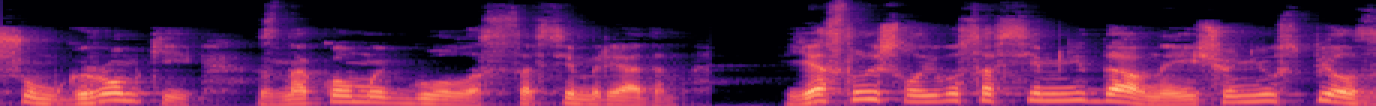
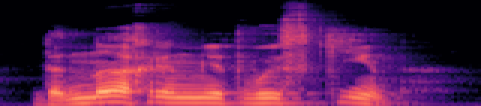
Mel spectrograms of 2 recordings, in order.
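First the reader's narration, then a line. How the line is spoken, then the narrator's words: Snorting dwarf. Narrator (Russian): фыркнул гном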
